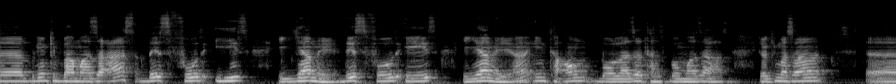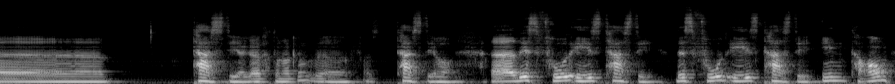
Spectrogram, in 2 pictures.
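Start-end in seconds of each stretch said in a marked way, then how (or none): 1.5-5.1 very slow example sentence; deliberate language-lesson enunciation; teacher modelling. Shown as a demonstration. 14.1-17.1 slow, drawn-out example sentence; deliberate language-lesson enunciation; teacher modelling. Shown as a demonstration.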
